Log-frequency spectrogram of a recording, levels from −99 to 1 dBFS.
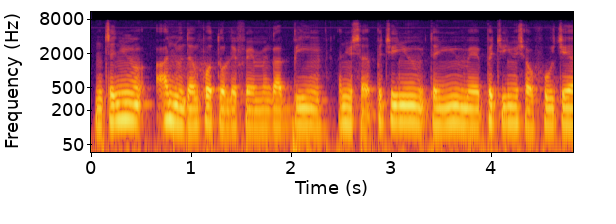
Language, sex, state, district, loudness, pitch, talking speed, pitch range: Rengma, male, Nagaland, Kohima, -14 LUFS, 110 Hz, 210 wpm, 105-120 Hz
